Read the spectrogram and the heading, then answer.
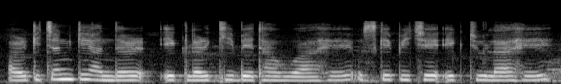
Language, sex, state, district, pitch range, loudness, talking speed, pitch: Hindi, female, Sikkim, Gangtok, 195-210 Hz, -14 LUFS, 150 wpm, 200 Hz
